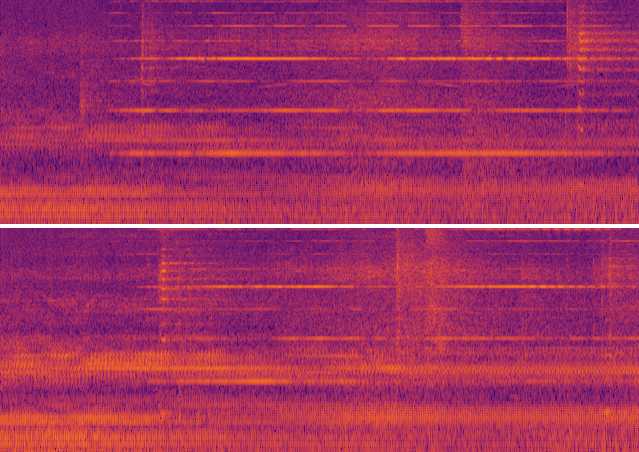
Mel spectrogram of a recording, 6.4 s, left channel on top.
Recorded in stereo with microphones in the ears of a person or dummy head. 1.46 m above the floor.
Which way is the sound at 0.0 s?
35° right (ahead or behind).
